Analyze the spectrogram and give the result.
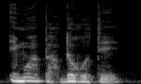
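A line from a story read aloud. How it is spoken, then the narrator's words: Exclaiming. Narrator (French): s'écria Derneval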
